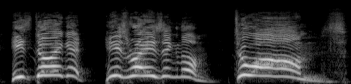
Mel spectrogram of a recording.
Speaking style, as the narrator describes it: Evelyn, you hear her from down the line screaming

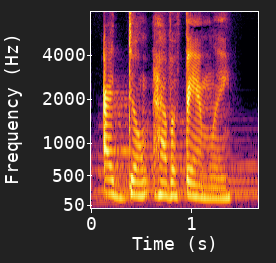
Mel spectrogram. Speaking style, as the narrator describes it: I snapped

